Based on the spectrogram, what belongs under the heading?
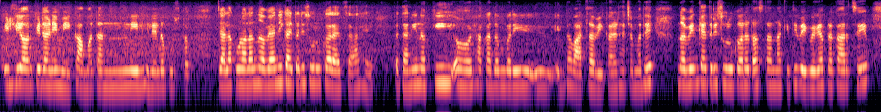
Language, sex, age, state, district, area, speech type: Marathi, female, 30-45, Maharashtra, Nanded, rural, spontaneous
